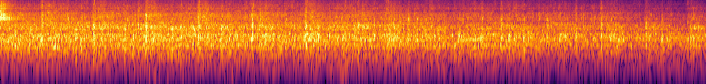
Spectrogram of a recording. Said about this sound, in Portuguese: Se for para Jesus, aplauda bem forte.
